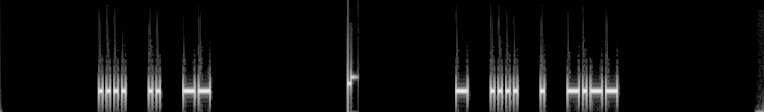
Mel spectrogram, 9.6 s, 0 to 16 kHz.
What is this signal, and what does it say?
Morse code, heard as a keyed tone, about 25 wpm, spaced as for 18 wpm, 700 Hz. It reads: HIM THEY
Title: 2x Character Spacing - Top 500 Words - 25wpm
